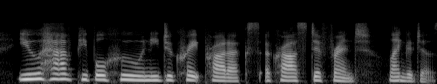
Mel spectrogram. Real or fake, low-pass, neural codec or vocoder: fake; 7.2 kHz; codec, 16 kHz, 0.2 kbps, FocalCodec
